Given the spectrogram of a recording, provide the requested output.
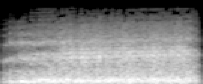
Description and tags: Dark Powerup
A positive effect taking place. A character gains a level. But it is probably an evil character or one that will betray you soon... in your sleep... Created by overprocessing own recording and the Granular Scatter Processor.
Edited with Audacity.
Plaintext:
HTML:
fantasy, game-sound, power-up, negative, rpg, dark, sci-fi, game-design, feedback, level-up, video-game, adventure, role-playing-game, action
